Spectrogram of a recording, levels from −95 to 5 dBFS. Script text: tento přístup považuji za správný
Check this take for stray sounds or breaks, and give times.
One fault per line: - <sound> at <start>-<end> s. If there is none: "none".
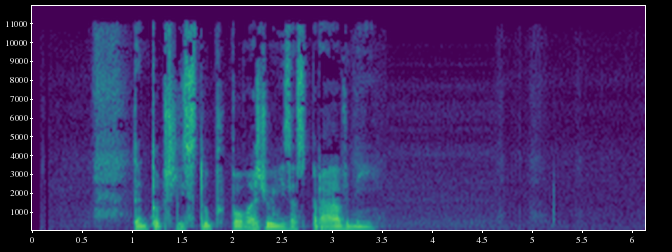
none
